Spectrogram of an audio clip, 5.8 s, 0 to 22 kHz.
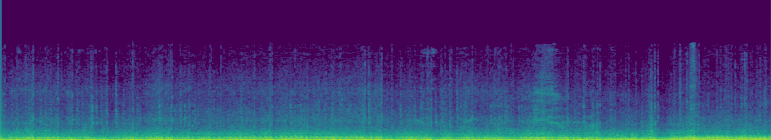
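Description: Renault 5 Alpine Turbo's turbocharged four-cylinder engine running under load, heard from inside the cabin. The engine note eases off about three to four seconds in and picks up again near the end as it comes back on the throttle.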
